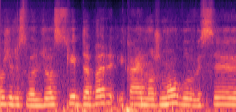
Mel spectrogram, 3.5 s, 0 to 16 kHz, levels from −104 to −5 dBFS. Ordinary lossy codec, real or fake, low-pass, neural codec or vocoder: Opus, 16 kbps; real; 14.4 kHz; none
